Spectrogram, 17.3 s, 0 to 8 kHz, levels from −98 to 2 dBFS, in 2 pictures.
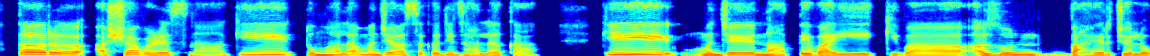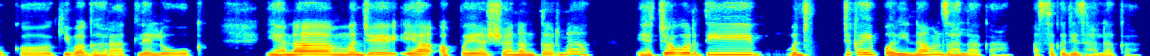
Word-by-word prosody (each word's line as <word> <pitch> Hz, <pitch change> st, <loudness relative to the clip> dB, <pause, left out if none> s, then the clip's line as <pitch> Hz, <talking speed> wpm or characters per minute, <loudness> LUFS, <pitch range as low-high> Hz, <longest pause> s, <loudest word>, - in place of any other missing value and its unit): तर 295 Hz, -1 st, +5 dB
अ, 240 Hz, -5 st, +3 dB, 0.2 s
अशा 255 Hz, +8 st, +1 dB
वेळेस 180 Hz, -6 st, 0 dB
ना 155 Hz, +1 st, -8 dB
की 270 Hz, +1 st, 0 dB
तुम्हाला 230 Hz, +1 st, +2 dB
म्हणजे 245 Hz, 0 st, 0 dB
असं 235 Hz, 0 st, -2 dB
कधी 230 Hz, 0 st, -1 dB
झालं 190 Hz, -2 st, -2 dB
का 155 Hz, -2 st, -6 dB, 0.5 s
की 290 Hz, -1 st, +4 dB
म्हणजे 235 Hz, +3 st, +2 dB
नातेवाईक 180 Hz, -5 st, +1 dB
किंवा 175 Hz, -2 st, -2 dB, 0.4 s
अजून 225 Hz, +4 st, +3 dB, 0.3 s
बाहेरचे 180 Hz, 0 st, 0 dB
लोकं 150 Hz, -1 st, -3 dB
किंवा 185 Hz, +2 st, 0 dB
घरातले 180 Hz, -1 st, -3 dB
लोक, 150 Hz, -2 st, -3 dB, 0.5 s
ह्यांना 255 Hz, +4 st, +5 dB
म्हणजे 245 Hz, +1 st, +1 dB, 0.2 s
या 235 Hz, +1 st, +4 dB
अपयशानंतर 225 Hz, +2 st, 0 dB
ना 320 Hz, +5 st, -3 dB, 0.4 s
ह्याच्यावरती 260 Hz, +4 st, +2 dB, 0.3 s
म्हणजे 235 Hz, +4 st, -4 dB
काही 280 Hz, 0 st, +1 dB
परिणाम 205 Hz, +7 st, +3 dB
झाला 195 Hz, -10 st, -1 dB
का? 150 Hz, +1 st, -15 dB, 0.2 s
असं 180 Hz, +5 st, -4 dB
कधी 215 Hz, +1 st, -1 dB
झालं 175 Hz, -3 st, -6 dB
का? 140 Hz, -, -15 dB
215 Hz, 130 wpm, -24 LUFS, 180-245 Hz, 0.5 s, तर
